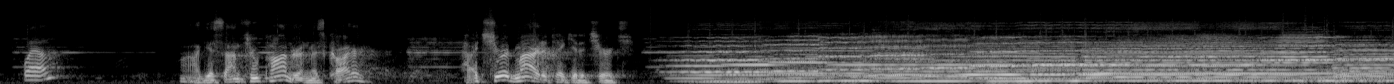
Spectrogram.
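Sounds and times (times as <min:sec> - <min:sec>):
speech: 0:00.2 - 0:00.7, 0:01.8 - 0:03.8, 0:04.6 - 0:06.4
church bell ringing: 0:06.6 - 0:13.9.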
